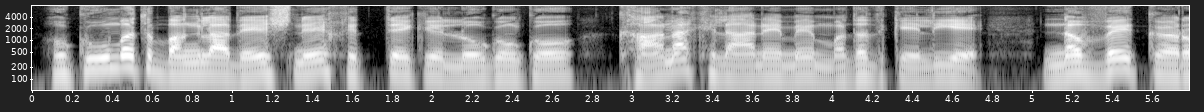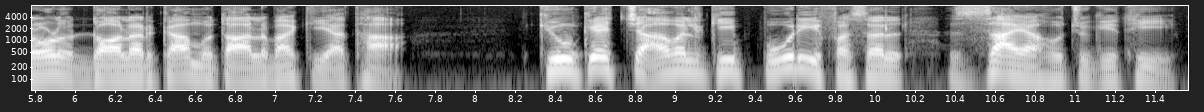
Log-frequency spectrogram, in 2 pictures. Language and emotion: Urdu, neutral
